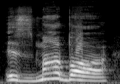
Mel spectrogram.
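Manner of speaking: high, loud mock threat; hammed-up furious bar owner; imitating an angry owner. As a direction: bark it like a huge bar owner squaring up. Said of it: "And then you hear him go".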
